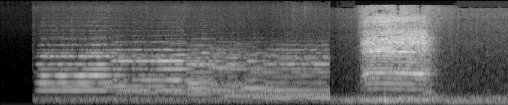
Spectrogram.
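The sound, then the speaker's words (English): A sheep bleats twice with no talking: first a long, wavering cry that slowly drops in pitch, then a shorter, louder, brighter bleat over a low rumble of background noise. “That night, there were shepherds staying in the fields nearby, guarding their flocks of sheep.”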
